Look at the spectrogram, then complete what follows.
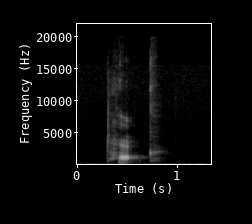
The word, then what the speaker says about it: talk: you'll notice that that L sound has no pronunciation in this word. It's just talk.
